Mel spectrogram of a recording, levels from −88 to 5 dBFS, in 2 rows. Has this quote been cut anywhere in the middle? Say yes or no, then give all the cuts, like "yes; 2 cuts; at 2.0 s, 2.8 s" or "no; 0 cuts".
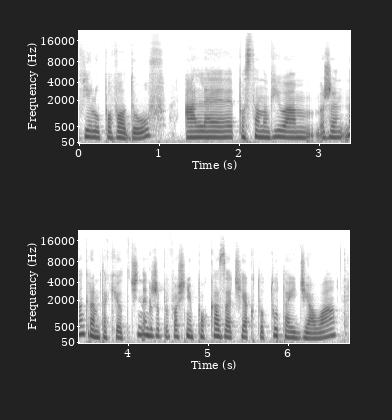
yes; 1 cut; at 1.2 s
